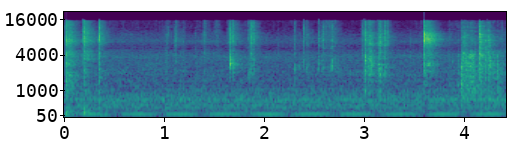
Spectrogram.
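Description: An egg cracked against the rim of a plastic measuring cup and the shell pulled apart: a few sharp clicks and taps, over a low hum that pulses evenly.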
